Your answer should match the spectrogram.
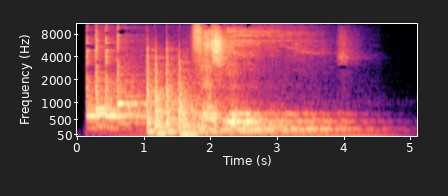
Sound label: Jingle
